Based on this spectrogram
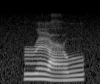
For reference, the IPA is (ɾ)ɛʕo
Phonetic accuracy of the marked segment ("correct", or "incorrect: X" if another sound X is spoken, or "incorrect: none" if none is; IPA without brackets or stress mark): incorrect: ɹ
